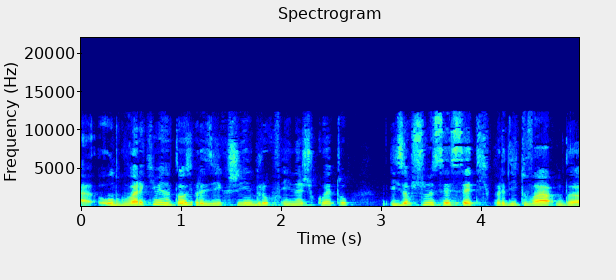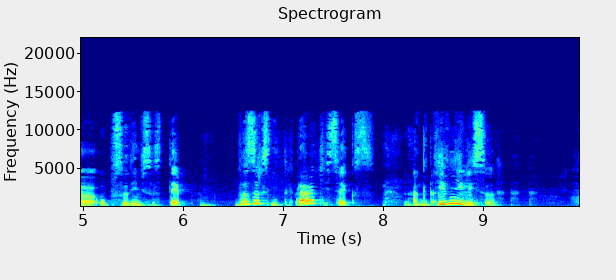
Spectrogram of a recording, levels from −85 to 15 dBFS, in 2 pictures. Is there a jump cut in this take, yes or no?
yes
